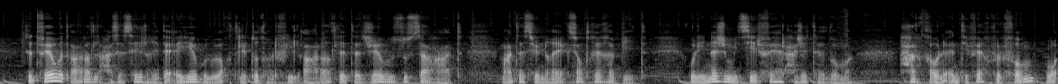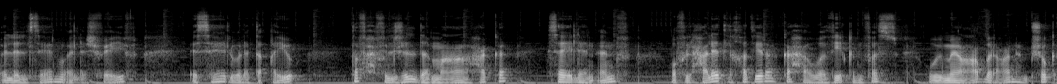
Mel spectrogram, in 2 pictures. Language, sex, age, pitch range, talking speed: Arabic, male, 30-49, 80-110 Hz, 140 wpm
